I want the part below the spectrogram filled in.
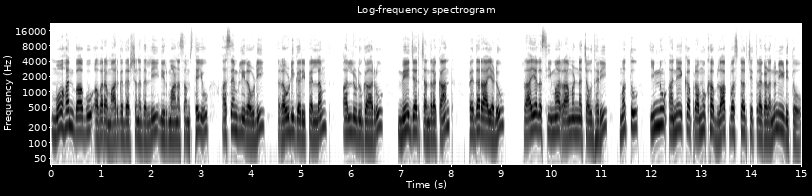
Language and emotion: Kannada, neutral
